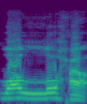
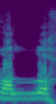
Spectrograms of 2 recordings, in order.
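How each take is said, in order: First: The consonant is a plain l. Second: The consonant is a dark l. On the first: "സാധാരണ രീതിയിൽ ഇനി ല ല എന്ന് പറയുമ്പം ... അത് തെറ്റാണ്" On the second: "അള്ളാ എന്ന് ഉച്ചരിക്കുന്ന ലാമിന്റെ മഖ്റജിൽ നിന്ന് ... തെറ്റാണ്"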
